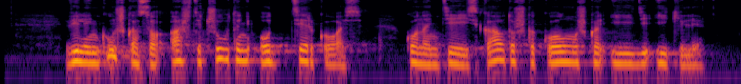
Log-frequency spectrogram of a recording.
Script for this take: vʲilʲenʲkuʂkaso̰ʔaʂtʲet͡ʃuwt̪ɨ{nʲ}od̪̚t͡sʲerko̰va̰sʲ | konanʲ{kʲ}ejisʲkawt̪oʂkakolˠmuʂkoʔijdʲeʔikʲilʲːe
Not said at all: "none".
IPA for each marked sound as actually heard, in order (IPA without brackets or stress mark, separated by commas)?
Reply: nʲ, tʲ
